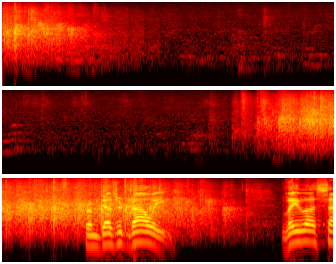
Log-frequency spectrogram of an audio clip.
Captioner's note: applause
